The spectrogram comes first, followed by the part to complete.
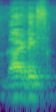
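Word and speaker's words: Cardiff: ਕਾਰਡਿਫ कार्डिफ कार्डिफ कार्डिफ are silent है इसमें silent.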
